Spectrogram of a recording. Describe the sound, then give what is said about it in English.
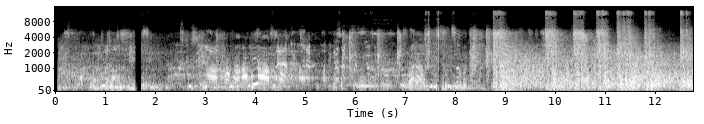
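Gunfire from a man shooting a gun in played footage: dense, loud, cracking bursts run throughout, turning into a faster, regular string of shots in the final seconds, with voices mixed underneath. “I mean, to me, that looks like a guy who doesn't know how to handle a gun. Then he starts shooting and he gets, and you know, it's pushing him back.”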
